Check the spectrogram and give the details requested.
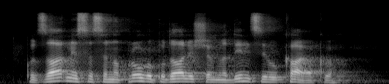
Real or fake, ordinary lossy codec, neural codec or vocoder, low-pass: fake; none; codec, 24 kHz, 1.2 kbps, DualCodec; none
